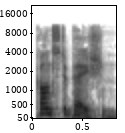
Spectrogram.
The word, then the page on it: constipation: anglais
